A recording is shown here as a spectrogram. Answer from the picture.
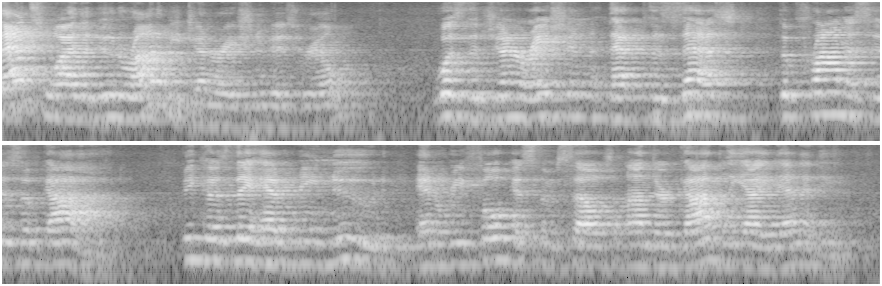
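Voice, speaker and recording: Strong room echo surrounds a man's high-pitched voice as he talks at a moderate pace with ordinary pitch variation. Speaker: pastor. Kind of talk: sermon. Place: church.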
